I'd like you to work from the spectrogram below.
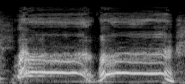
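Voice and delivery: high yelping bark, hammed up; mock alarm barks to wake the sleepers; dog barking. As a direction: bark like a frantic guard dog. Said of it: "like a dog barking".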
